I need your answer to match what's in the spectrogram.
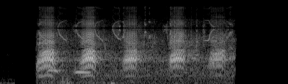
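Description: A raven gives about five harsh, hoarse croaks in quick succession, roughly two per second, with nothing else heard around them.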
